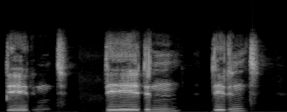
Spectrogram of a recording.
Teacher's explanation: we can actually halfway pronounce that D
